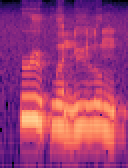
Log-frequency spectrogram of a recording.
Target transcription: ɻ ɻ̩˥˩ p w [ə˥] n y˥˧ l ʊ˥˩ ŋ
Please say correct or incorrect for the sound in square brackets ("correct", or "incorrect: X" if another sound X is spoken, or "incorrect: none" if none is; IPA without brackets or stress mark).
incorrect: ə̰˨˩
